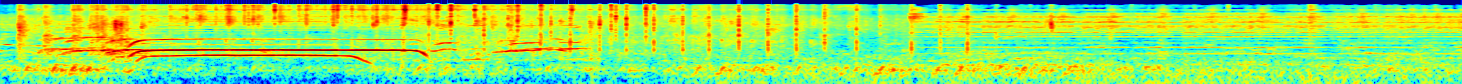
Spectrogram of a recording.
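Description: Show music ending on a held final chord for about four seconds, followed by audience applause and cheering, with dense clapping, as new music starts up again about nine seconds in.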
